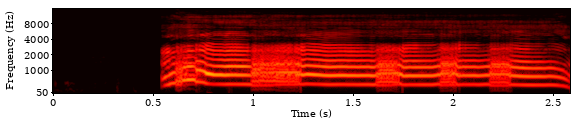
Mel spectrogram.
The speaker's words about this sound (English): Did you like the jump scare intro? Yeah, I really screamed there. You did, at least once.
